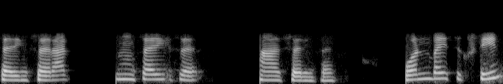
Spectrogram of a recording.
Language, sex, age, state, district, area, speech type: Tamil, female, 30-45, Tamil Nadu, Viluppuram, rural, conversation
